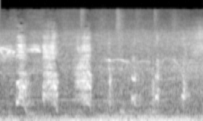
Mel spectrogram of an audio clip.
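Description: Car engine and tyres rumbling low and steady inside the cabin while towing a caravan over beach sand. Short high shrieks of laughter and a few knocks come over it in the first second.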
